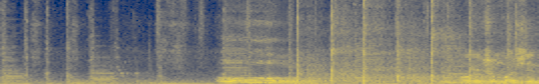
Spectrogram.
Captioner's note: applause!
